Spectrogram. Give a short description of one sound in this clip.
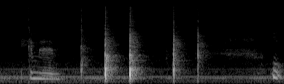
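A woman claps her hands.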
